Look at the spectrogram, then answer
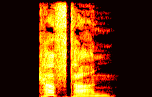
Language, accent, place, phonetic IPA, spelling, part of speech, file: German, Germany, Berlin, [ˈkaftan], Kaftan, noun, De-Kaftan.ogg
- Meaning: kaftan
